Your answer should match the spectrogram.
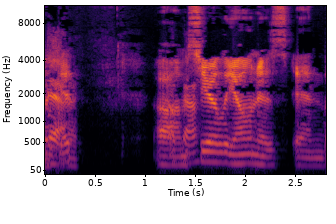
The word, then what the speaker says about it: Sierra Leone: Sierra Leone.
